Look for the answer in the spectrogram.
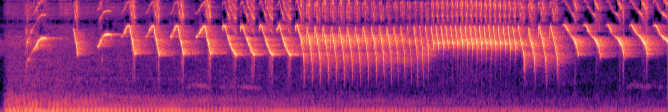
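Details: Long-duration canary song for tutoring young canaries: series of sweeping chirps, followed by sustained rapid rolls and trills, then more downward-sweeping notes.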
